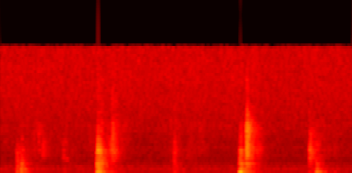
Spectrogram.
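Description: A woman opens a door to a salon in an apartment: a handful of sharp clicks and wooden knocks at irregular intervals, like a latch and handle working, over a faint steady low hum.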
